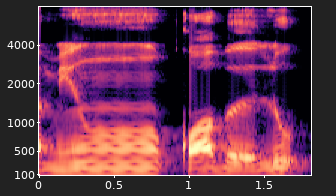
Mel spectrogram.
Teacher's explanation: یہاں نون ساکن کا اخفا مع الغنہ ہے، موٹا اخفا کرنا ہے ، قاف کو موٹا ادا کرنا ہے، با پہ قلقلہ کرنا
